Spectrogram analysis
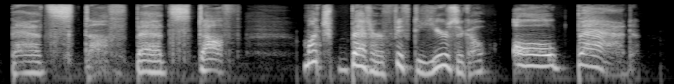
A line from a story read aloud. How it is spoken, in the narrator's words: the old hag she muttered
